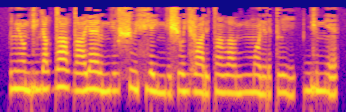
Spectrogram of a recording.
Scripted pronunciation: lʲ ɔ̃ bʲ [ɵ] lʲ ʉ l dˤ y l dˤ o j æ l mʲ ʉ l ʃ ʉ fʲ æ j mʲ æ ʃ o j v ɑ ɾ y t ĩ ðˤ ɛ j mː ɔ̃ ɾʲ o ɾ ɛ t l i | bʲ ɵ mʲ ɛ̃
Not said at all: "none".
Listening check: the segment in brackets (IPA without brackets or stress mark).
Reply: ɵ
